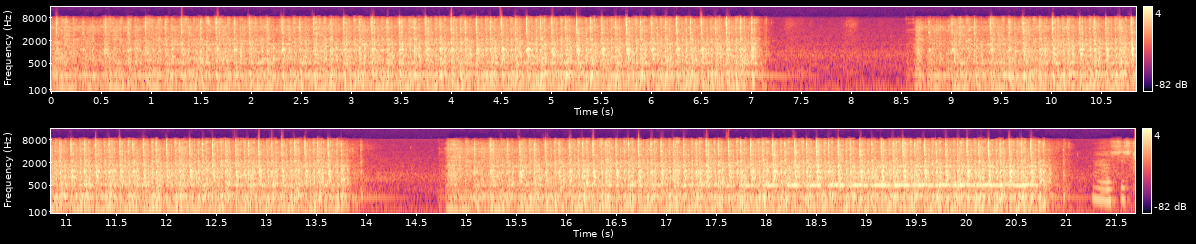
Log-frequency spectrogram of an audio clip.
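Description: A sewing machine stitching backpack fabric, running in long continuous bursts with a steady mechanical whir and rapid needle rhythm, stopping briefly twice between runs.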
